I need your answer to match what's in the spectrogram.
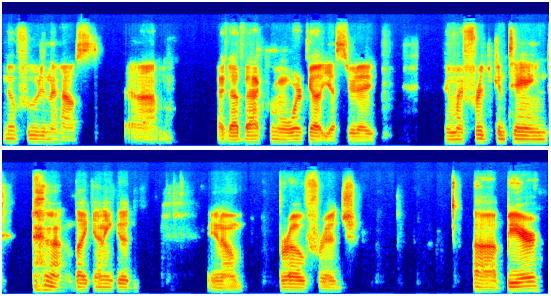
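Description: A man's voice: low-pitched, little pitch movement, slow pace, creaky, long pauses, a bit bright, no echo, rough recording. A man co-hosting a podcast in casual chat, speaking hesitantly with many fillers. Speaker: podcast co-host.

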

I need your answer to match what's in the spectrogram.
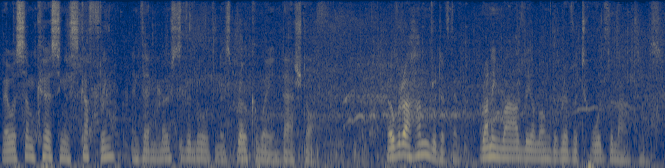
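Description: A man reading a fantasy audiobook as narrator, in a measured, dramatic storytelling manner. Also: mid-range voice, animated, noisy background. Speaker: audiobook reader.

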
